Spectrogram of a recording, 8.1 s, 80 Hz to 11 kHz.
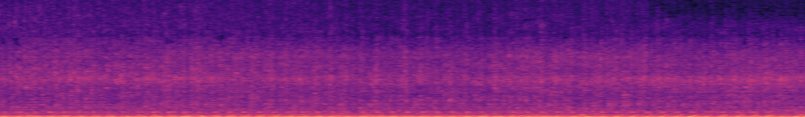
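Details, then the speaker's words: Removed 454 big-block (7.4L) V8 from a 1974 Nova, over 37,000 miles, running on a stand: deep, even burble with clean throttle blips, no misses or stumbles; healthy, nothing wrong. "beautiful see it doesn't stutter or anything"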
